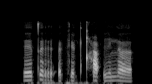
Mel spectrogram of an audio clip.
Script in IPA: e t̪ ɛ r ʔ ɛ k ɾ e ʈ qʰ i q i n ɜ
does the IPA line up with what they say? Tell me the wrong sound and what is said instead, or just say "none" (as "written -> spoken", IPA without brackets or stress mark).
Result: q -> ʔ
